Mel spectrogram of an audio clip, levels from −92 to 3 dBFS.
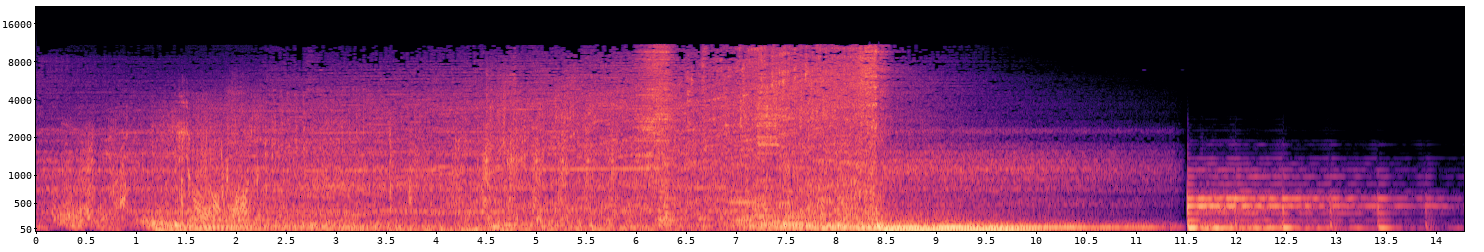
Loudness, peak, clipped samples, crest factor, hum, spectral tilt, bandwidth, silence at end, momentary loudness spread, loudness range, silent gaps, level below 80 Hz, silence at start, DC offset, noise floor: -15 LUFS; 0 dBFS; under 0.1%; 14 dB; none; -4 dB/octave; 11.5 kHz; 0.25 s; 17 LU; 10 LU; none; -18 dBFS; 0 s; under 0.1%; -38 dBFS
